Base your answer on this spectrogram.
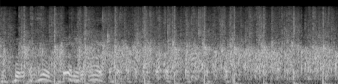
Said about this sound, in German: Deswegen, das, was wir heute machen, ist ja eine Art Unabhängigkeitserklärung. Ja, Man muss richtig. Dafür einen Applaus, das ist fantastisch.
